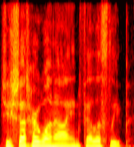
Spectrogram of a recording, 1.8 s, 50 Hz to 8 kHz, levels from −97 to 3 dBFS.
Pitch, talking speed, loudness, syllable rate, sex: 150 Hz, 270 wpm, -15 LUFS, 5.9 syllables/s, male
